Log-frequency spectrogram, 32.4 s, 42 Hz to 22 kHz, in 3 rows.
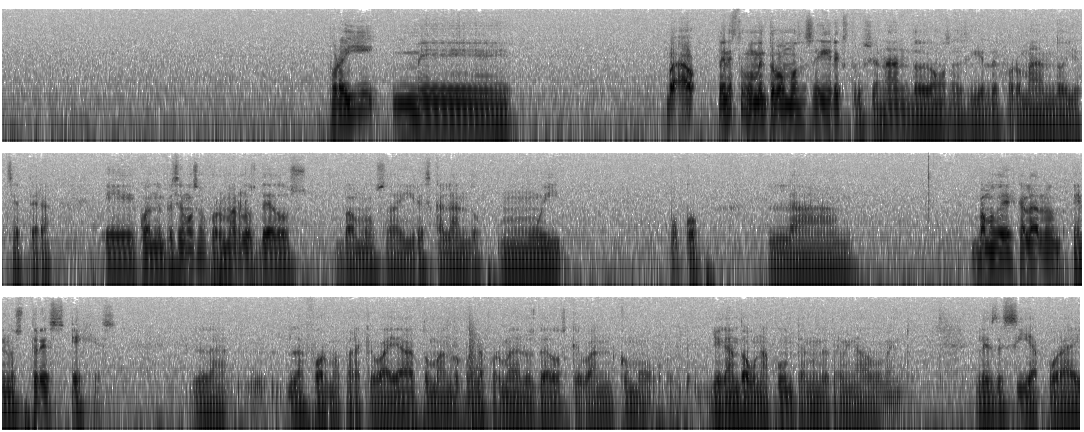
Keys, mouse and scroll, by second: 14.2 a, 15.9 b, 19.5-20.7 drag, 22.2-27.4 drag.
